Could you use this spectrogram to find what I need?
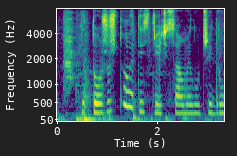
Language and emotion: Russian, positive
